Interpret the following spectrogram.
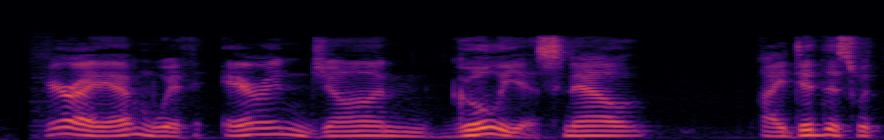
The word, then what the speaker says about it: Gulyas: So I'm just going to make sure that is it Gulyas?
